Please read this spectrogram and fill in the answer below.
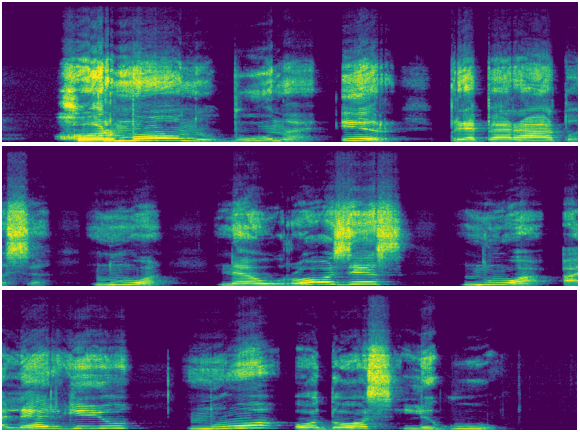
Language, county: Lithuanian, Vilnius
